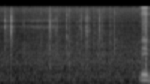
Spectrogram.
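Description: Typing on a computer keyboard: a few scattered, faint keystrokes.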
